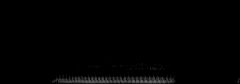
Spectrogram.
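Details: A sleeping dog gives a single long, low, rattling snore lasting over a second, with faint room noise; the noise is why it does not sleep in the bedroom. Ordinary snoring.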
